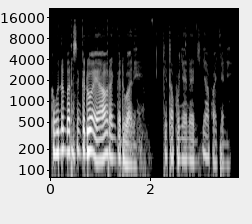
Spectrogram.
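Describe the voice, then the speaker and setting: A tarot reader chatting casually to viewers, calling out cards one by one in a slow, relaxed way, indoors at home. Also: medium pitch, vocal fry, slightly rough, no room sound, highs cut off. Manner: chatty, slow card-by-card announcing; drops into soft whispers for short prayers. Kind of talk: casual tarot reading video.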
